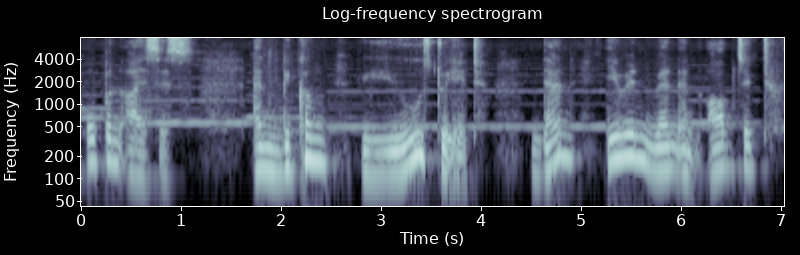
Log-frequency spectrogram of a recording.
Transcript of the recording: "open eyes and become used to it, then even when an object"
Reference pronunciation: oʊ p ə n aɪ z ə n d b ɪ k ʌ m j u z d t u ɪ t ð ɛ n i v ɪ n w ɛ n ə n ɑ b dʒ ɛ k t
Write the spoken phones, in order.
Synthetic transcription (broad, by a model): oʊ p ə n aɪ s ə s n b ɪ k ʌ m j u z t u ɪ t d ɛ n i v ɪ n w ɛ n ə n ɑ b dʒ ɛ k t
